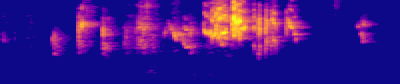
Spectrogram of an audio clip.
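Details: Pet budgies build from soft, buzzy chirps into a brief, loud, grating warble, then fall quiet except for one final faint note.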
